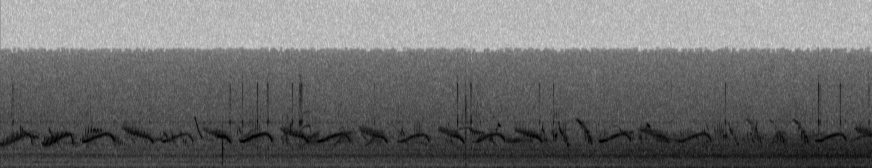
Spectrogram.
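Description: A songbird singing a rapid, steady series of short, arching chirps, about two or three a second. Beneath it a hiss grows steadily louder as a distant train approaches on the electrified line.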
